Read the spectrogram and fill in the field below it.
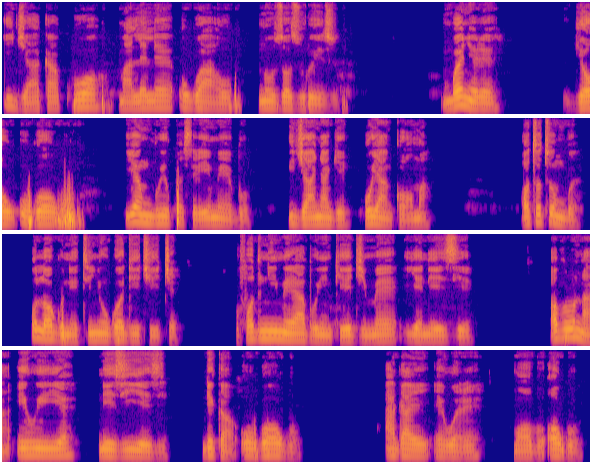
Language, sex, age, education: Igbo, male, 15-29, tertiary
